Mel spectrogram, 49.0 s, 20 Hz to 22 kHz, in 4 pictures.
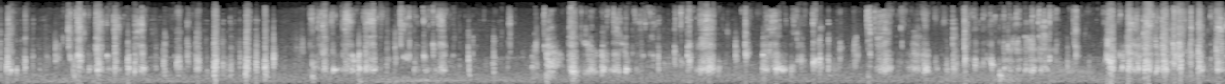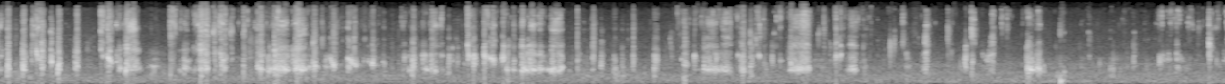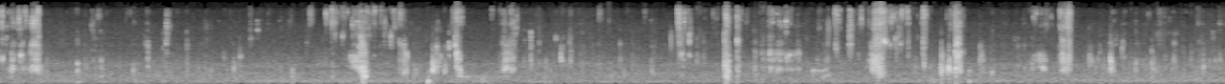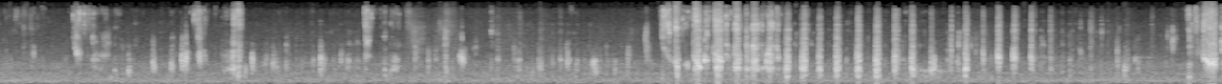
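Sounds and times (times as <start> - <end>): wet chewing and mouth smacks: 0.0 - 48.9.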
